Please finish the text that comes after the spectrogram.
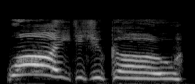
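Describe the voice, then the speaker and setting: An anxious small boy from a storybook, played by a woman narrator, pleading and defiant. The voice is very high and forceful, with big swoops in pitch and an urgent delivery. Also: animated, extremely slow, no room sound, exaggerated voice. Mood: begging.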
